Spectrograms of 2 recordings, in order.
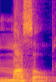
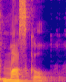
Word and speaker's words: muscle: silent c، c is not pronounced in the ending في هاد syllable اللي هو كيف ما كتشوفوا قدامكم S C L E S C L E بحال muscle ما نقولوش muscle اوكي يعني العضله.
